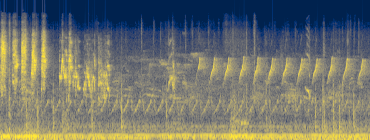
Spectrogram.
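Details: Budgerigars at early morning feeding time: loud harsh squawks first, then a run of about fourteen quick rising chirps repeated roughly twice a second over soft chatter and a low hum.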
